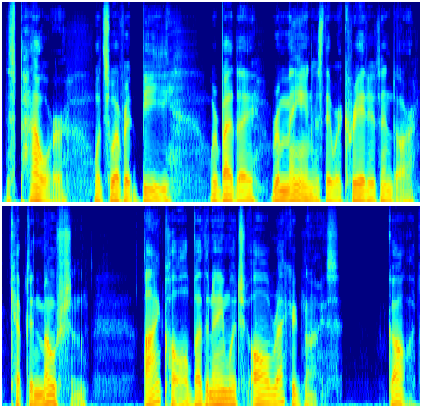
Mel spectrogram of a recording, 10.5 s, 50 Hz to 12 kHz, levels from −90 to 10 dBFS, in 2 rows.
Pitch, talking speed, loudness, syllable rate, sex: 95 Hz, 145 wpm, -21 LUFS, 4.6 syllables/s, male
